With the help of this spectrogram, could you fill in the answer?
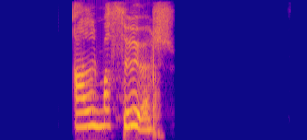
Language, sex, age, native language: Icelandic, female, 10, Icelandic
